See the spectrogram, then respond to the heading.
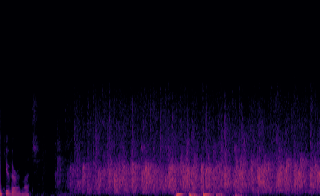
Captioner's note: applause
